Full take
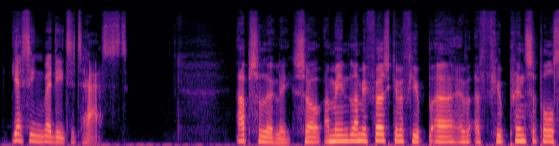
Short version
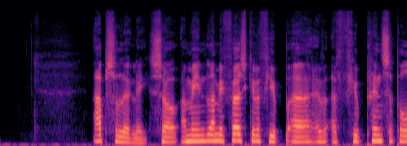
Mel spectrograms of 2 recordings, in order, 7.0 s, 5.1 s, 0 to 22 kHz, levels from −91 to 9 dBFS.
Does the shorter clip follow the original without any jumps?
yes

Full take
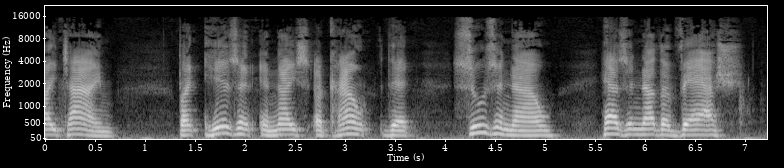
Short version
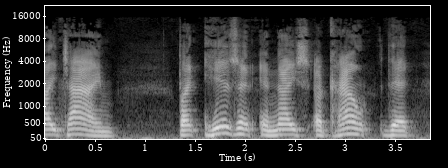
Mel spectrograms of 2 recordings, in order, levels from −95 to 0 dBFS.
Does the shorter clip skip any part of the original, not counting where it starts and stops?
no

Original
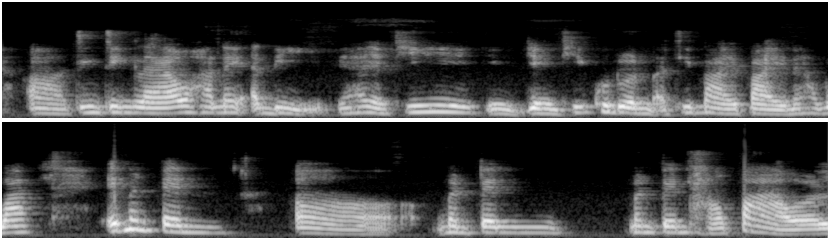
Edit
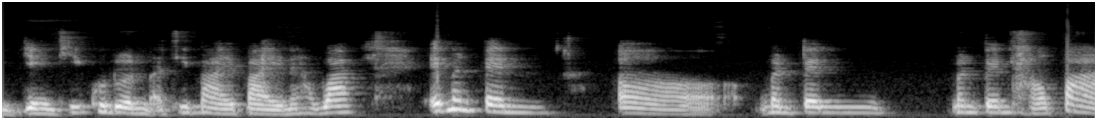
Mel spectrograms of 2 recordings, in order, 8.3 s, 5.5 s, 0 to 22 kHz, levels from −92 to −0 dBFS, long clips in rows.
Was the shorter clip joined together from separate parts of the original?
no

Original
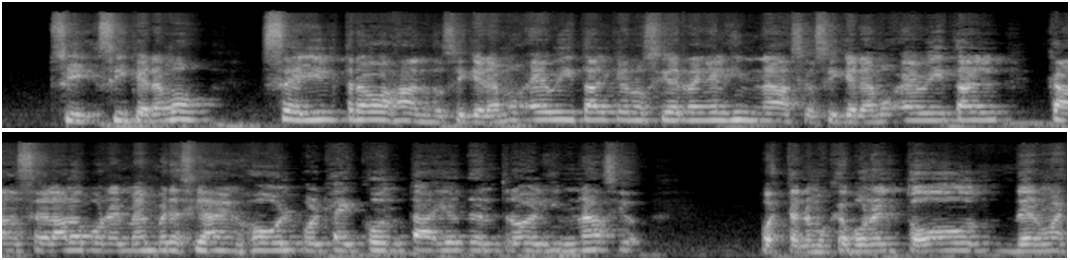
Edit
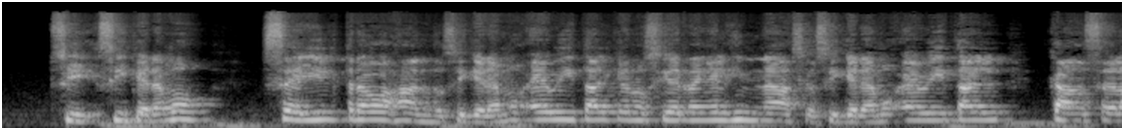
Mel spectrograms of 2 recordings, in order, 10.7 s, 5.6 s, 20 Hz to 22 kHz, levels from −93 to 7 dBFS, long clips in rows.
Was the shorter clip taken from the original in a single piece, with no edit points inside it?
yes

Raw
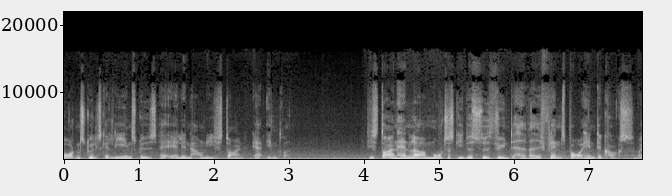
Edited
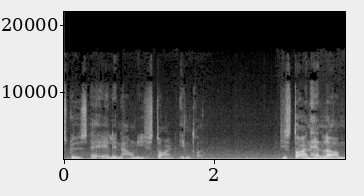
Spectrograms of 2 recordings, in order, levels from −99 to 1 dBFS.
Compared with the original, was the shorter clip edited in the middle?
yes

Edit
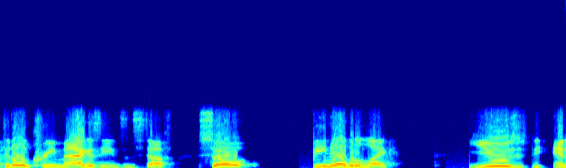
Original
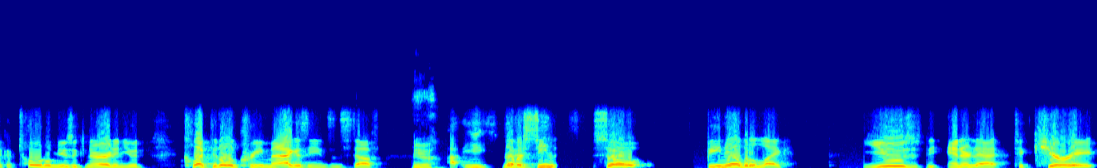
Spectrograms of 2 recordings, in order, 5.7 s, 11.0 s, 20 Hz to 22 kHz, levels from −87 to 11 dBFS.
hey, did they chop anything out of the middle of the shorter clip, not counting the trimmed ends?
yes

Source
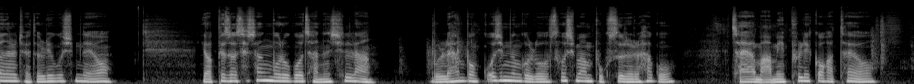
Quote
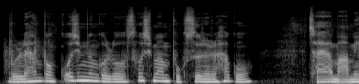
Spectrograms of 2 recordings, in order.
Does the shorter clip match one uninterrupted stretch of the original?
yes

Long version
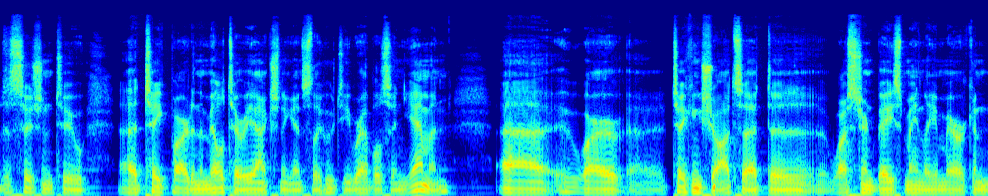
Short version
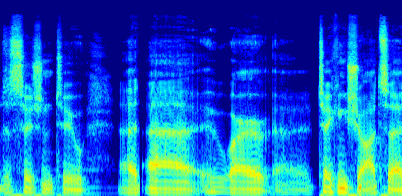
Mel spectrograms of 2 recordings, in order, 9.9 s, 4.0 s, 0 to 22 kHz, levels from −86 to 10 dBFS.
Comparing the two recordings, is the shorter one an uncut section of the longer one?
no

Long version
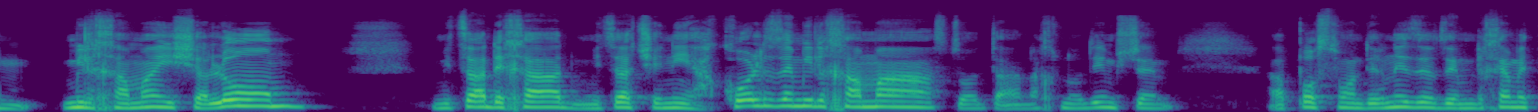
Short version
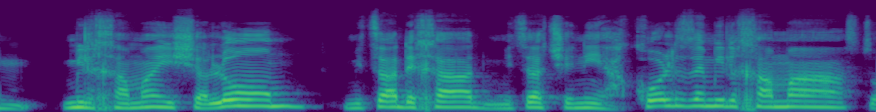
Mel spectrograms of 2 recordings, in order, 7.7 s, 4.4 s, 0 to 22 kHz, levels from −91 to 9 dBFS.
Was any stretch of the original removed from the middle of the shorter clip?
yes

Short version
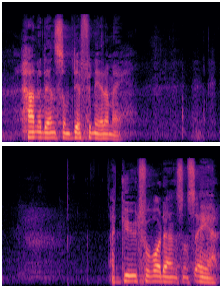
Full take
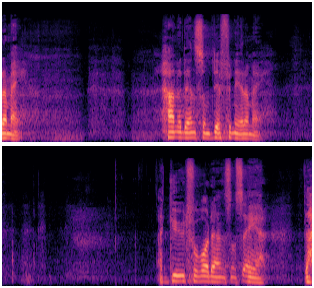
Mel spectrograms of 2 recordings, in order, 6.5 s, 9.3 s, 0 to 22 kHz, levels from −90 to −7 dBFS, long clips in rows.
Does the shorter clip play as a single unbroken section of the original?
yes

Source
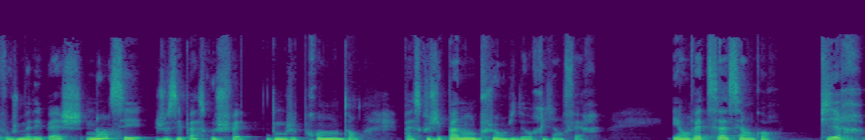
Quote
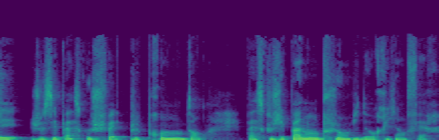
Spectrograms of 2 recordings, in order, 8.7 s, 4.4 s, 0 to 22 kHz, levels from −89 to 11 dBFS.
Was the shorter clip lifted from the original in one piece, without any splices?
no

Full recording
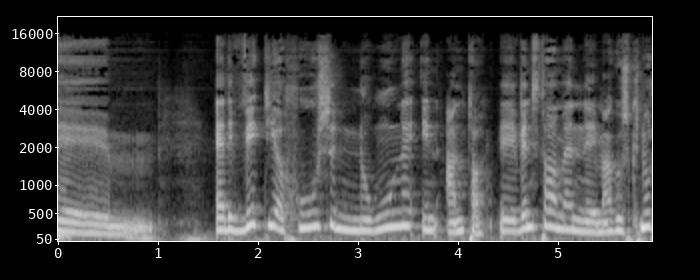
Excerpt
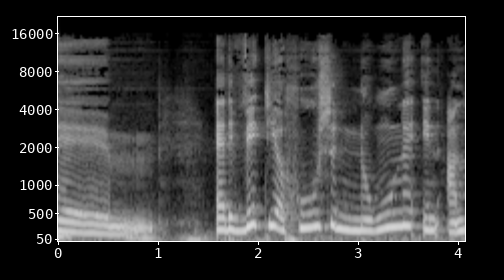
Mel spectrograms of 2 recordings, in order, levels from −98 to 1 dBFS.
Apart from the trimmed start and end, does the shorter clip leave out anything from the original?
no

